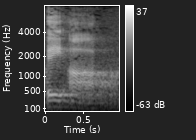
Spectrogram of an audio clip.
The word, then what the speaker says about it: Ovist: It's spelled O-V-I-S-T. It's pronounced A-H-V-I-S-T.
